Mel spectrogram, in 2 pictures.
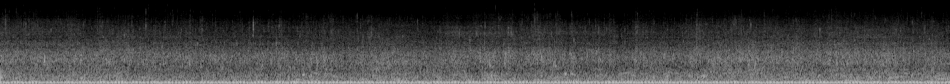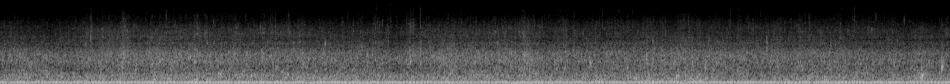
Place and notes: as lazy cat would do - under a straw hat, listening to the sea voices
Novigrad, Croatia, September 2012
